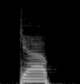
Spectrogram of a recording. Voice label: "jap", Mpur; tinggal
